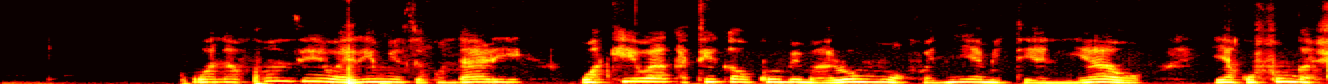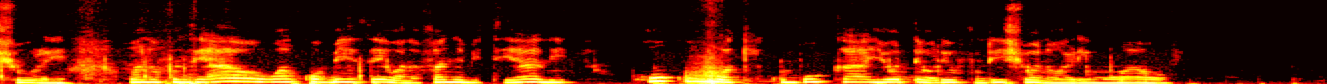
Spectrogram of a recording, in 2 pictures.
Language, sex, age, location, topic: Swahili, female, 25-35, Dar es Salaam, education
